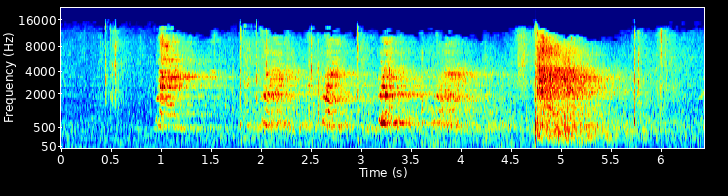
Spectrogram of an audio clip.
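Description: A young man shouts sharply in a large echoing hall.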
